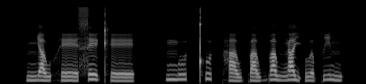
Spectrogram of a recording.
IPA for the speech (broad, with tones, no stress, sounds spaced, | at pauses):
ɲ a˩ w h eː˩ s e˥˨ kʰ e˩ | m uː˧˥ t̚ kʰ u˥˨ t̚ h a˩ w p a˩˧ w b a˥˨ w ŋ a˥˨ j ʔ u˧˩ ə̯ p i˥˨ n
